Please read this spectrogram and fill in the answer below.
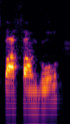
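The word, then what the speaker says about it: vaffanculo: and again forgive me the pronunciation it's most often heard is bafangul quite honestly it means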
